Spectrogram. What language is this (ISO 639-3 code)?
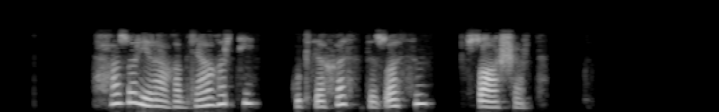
kbd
